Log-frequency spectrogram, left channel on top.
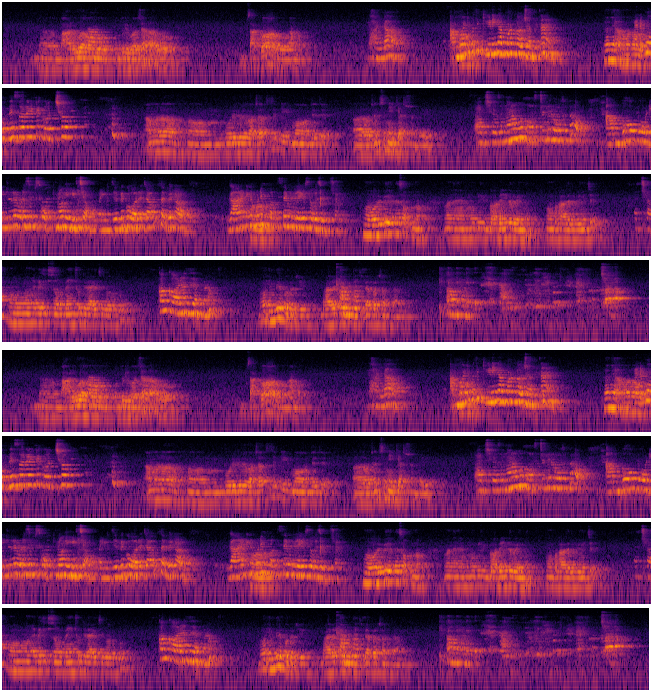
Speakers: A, on the right; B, on the left.
A: ଦା ଆଳୁ ଆଉ
B: ହଁ।
A: କୁନ୍ଦୁରି ଭଜା ଆଉ ଶାଗ ଆଉ ଆମ୍ବ
B: ଭଲ ଆମ୍ବ
A: ଆପଣ କଣ
B: ଏଇଠୁ
A: ଖାଇଥିଲେ?
B: ବୋଧେ କିଣିକି ଆପଣ ଖାଉଛନ୍ତି ନାଇଁ?
A: ନାଇଁ ନାଇଁ
B: କାଇଁ
A: ଆମର
B: ନା ଭୁବନେଶ୍ଵରରେ ଏଠି ଗଛ ହୁଁ
A: ଆମର ହମ୍ ପୁରୀରୁ ଯୋଉ ଗଛ ଅଛି ସେଠି ମୋ ଜେଜେ ରହୁଛନ୍ ସେ ନେଇକି ଆସୁଚନ୍ତି ଏରି।
B: ଆଚ୍ଛା ତା ନାଁ ମୁଁ ହଷ୍ଟେଲରେ ରୋଉଚି ତ ଆମ୍ବ ବଡ଼ି ଚୁରା ଏଉଡ଼ା ସବୁ ସପ୍ନ ହେଇଯାଇଚି ଆମ ପାଇଁ ଯେବେ ଘରେ ଯାଉ ସେବେ ଖାଉ। ଗାଁରେ ଟିକେ
A: ହଁ
B: ଆମୁ ଟିକେ ଭଲସେ ମିଳେ ଏ ସବୁ ଜିନିଷ।
A: ମୋର ବି ଏଇଟା ସପ୍ନ ମାନେ ମୁଁ ବି ଘରେ ହିଁ ରୁହେନି ମୁଁ ବାହାରେ ରୁହେ ନି ଜେ
B: ଆଚ୍ଛା।
A: ମୁଁ ଏବେ କିଛି ସମୟ ପାଇଁ ଛୁଟିରେ ଆଇଚି ଘରୁକୁ।
B: କଁ କରନ୍ତି ଆପଣ?
A: ମୁଁ ଏମ୍ ବି ଏ କରୁଚି ଭାରତୀୟ
B: ଓହୋ
A: ବିଦେଶ ବ୍ୟାପାର ସଂସ୍ଥାନ୍।
B: ଓହୋ ଆଛା,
